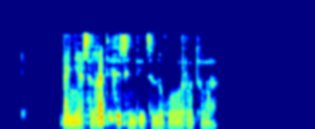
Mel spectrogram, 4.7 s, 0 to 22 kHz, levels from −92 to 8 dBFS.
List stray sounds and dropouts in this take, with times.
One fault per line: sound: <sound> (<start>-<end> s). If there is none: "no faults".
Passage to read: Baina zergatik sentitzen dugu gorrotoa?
no faults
